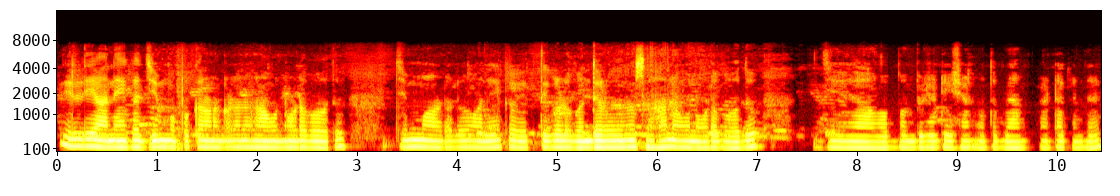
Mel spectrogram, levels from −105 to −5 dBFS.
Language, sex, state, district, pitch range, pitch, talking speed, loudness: Kannada, male, Karnataka, Dharwad, 120-125 Hz, 125 Hz, 120 wpm, -18 LUFS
